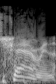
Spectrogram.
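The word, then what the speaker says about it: Charen: Outspoken conservative journalist Mona Charon, is that correct? I always seem to pronounce these names wrong, but let's. – It's Charon, I believe it's pronounced.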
